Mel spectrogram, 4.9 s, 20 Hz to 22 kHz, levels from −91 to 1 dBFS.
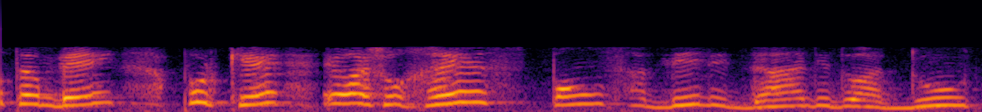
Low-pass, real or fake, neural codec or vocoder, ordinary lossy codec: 7.2 kHz; real; none; AAC, 16 kbps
